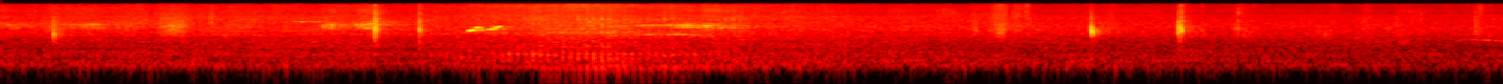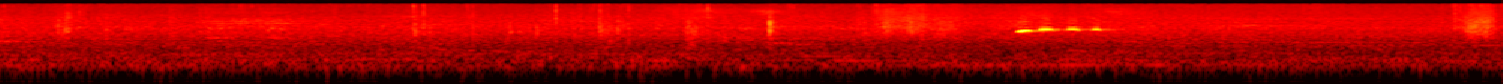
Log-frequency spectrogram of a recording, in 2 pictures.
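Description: A person giving short, rising high-pitched whistles to call a puppy: one about three seconds in and a louder one near the end, followed by a few quick chirps. Scattered sharp clicks and a steady low street rumble run underneath.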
